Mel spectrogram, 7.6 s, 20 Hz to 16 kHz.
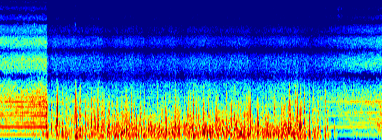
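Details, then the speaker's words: Antique General Electric fan, believed early 1930s or 40s, on high speed: full steady motor drone with busy airy blade rush, likened to a vintage airplane motor; runs normally. "Let's crank it up to high. Very, very nice. Almost like a vintage airplane motor."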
